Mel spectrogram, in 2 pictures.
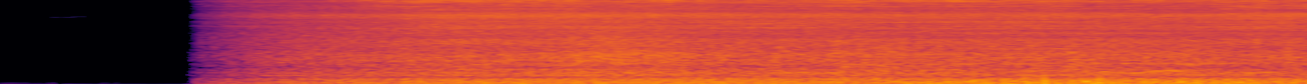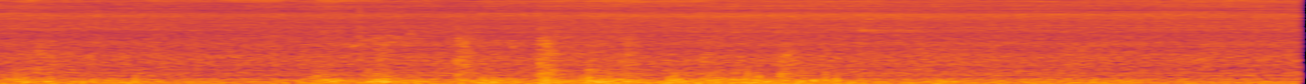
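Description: A concrete mixer truck's engine rumbles steadily outdoors.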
